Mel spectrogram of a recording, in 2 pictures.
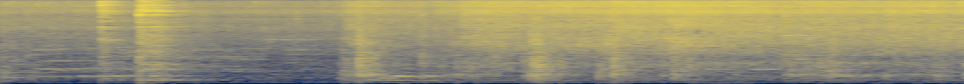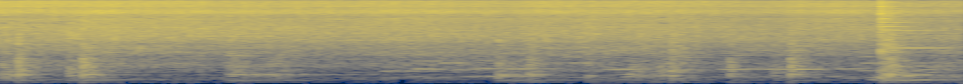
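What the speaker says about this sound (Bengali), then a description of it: "একটু নেড়ে নেব।" Kochu curry frying in a pan, a spoon scraping and clattering against the metal as it is stirred, with soft sizzling underneath; close, with several sharp knocks spread through.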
